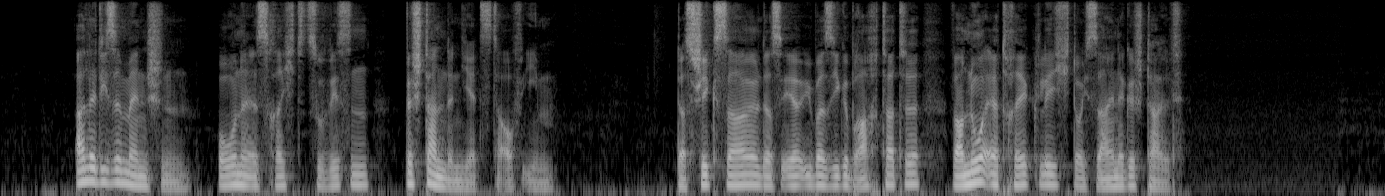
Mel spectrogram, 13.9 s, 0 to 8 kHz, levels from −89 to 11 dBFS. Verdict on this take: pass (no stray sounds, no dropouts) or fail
pass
